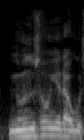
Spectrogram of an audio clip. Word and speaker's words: 눈송이: 눈송이라고 쓰고 남쪽에서는 눈송이 이렇게 발음하죠. 눈송이. 된소리 쌍시옷이 납니다.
